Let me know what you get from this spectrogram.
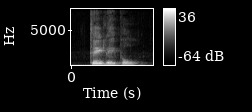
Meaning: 1. teaspoon (for tea) 2. teaspoon (for measuring liquid volume)
- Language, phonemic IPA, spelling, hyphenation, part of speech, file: Dutch, /ˈteːˌleː.pəl/, theelepel, thee‧le‧pel, noun, Nl-theelepel.ogg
